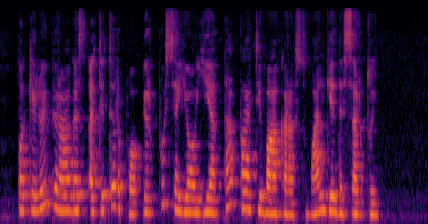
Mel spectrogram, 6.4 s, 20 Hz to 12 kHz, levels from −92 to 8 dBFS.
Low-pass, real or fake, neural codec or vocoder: 9.9 kHz; fake; vocoder, 22.05 kHz, 80 mel bands, Vocos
